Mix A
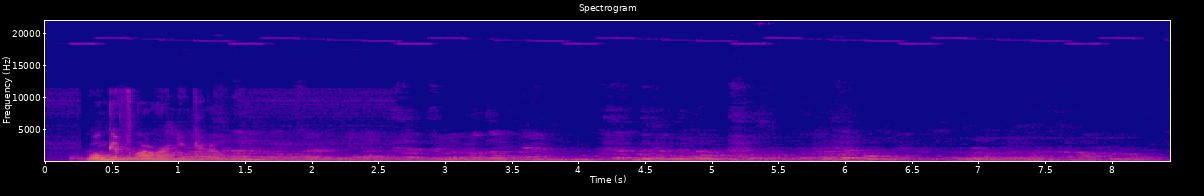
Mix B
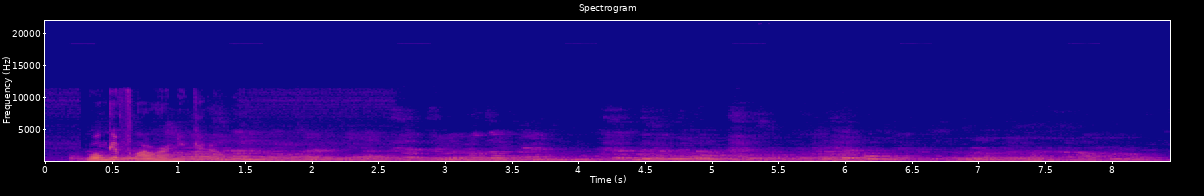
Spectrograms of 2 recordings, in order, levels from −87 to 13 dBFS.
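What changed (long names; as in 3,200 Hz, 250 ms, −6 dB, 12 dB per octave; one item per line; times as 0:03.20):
speech: send −10.0 dB
background: add Savitzky-Golay smoothing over 9 samples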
